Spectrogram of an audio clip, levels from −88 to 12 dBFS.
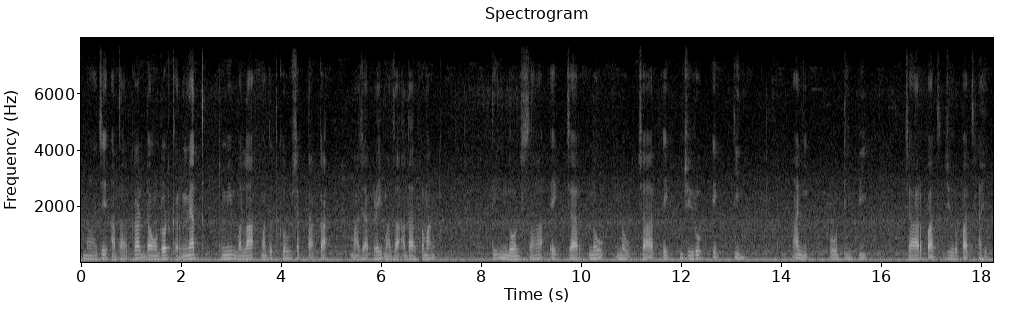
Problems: none marked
